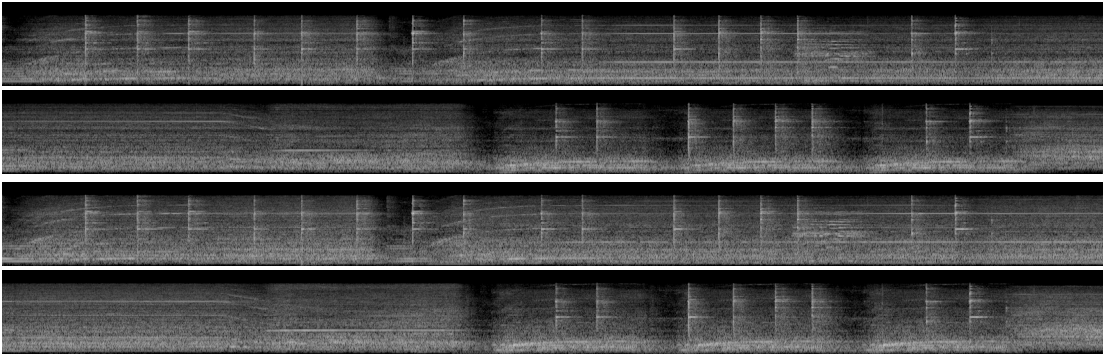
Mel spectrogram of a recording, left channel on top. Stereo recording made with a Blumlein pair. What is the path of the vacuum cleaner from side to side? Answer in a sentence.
You can hear the vacuum cleaner stay put.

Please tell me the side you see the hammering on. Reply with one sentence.
In this clip you hear the hammering in the centre.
